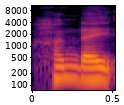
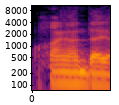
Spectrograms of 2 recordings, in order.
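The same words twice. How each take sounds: First: The name is said in a non-Australian pronunciation. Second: The name is said in the Australian pronunciation. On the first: The speaker calls it wrong. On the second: The speaker calls it right.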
